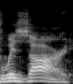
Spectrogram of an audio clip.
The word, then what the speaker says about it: Uizard: today we have the co-founder and CEO of wizard it's spelled u-i-z-a-r-d it's basically Jitter of AI you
